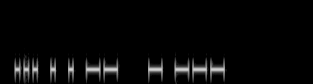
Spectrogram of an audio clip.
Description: Morse code, heard as a keyed tone, about 30 wpm, 700 Hz. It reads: SEEM TO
